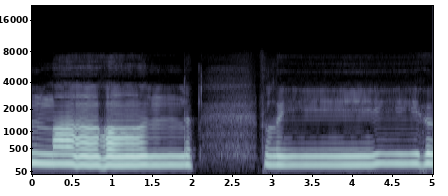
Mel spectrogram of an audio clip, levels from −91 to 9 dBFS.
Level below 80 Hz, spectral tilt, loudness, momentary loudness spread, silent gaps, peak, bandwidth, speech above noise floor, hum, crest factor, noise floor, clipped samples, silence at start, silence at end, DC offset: -68 dBFS; -11 dB/octave; -18 LUFS; 8 LU; none; -2 dBFS; 3.9 kHz; 29 dB; none; 16 dB; -46 dBFS; under 0.1%; 0 s; 0 s; under 0.1%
